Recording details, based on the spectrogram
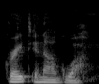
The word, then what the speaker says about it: Great Inagua: Great Iguana or Great Iguana? – Oh, Great Inagua. – Inagua, the Great Inagua.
